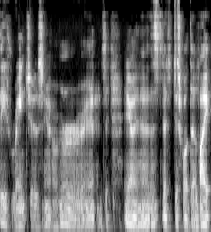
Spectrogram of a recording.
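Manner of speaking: put-on muttering under breath. Retelling what Brendan says about the Rangers: muttering under his breath. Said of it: "mutters under his breath".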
